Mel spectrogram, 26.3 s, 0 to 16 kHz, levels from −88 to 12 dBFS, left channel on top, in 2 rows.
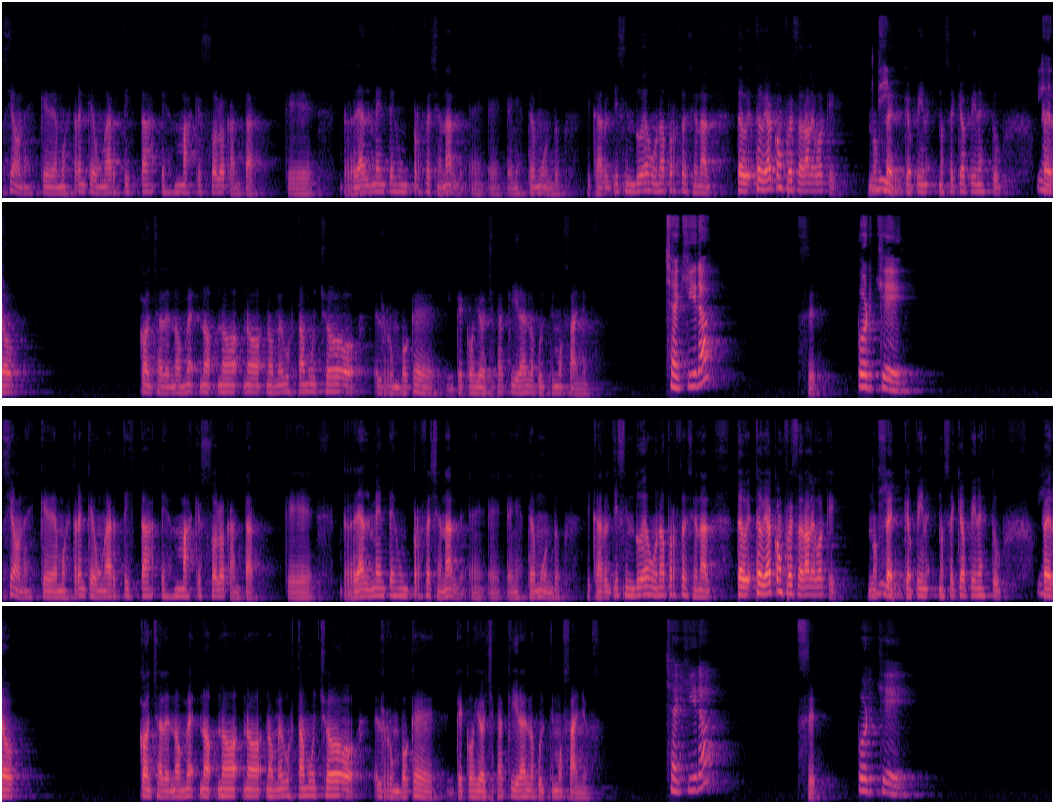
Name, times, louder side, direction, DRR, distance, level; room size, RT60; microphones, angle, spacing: voice 1, 0.0-3.2 3.6-3.9 4.3-7.0 7.4-10.4 10.8-13.3 14.9-18.5 18.8-20.5 23.2-23.3, right 5 dB, 35° right, 0.3 m, -30 dB
voice 2, 10.8-11.2 12.9-13.1 18.7-18.8 21.4-22.1 23.8-24.5, left 5 dB, 75° left, 0.5 m, -29 dB
12.5 x 10.5 x 2.6 m
head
